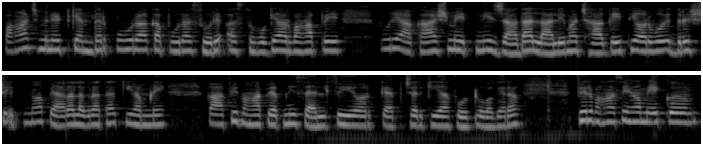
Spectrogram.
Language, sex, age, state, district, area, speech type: Hindi, female, 45-60, Madhya Pradesh, Jabalpur, urban, spontaneous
